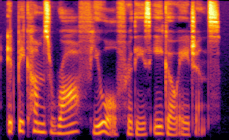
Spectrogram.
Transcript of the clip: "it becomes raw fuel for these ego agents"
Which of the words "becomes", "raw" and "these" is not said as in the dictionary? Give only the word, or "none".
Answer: none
